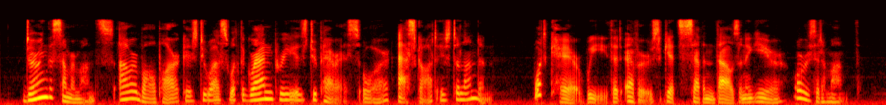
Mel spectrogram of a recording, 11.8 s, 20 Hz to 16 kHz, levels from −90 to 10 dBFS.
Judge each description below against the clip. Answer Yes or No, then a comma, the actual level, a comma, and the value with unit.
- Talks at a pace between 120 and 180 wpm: No, average, 190 wpm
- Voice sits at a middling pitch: Yes, medium, 175 Hz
